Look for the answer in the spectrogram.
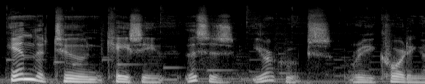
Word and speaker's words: Queysi: One of the tunes of Kerry Thomas that you play today, it's spelled Q-U-E-Y-S-I, but it's pronounced Casey.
